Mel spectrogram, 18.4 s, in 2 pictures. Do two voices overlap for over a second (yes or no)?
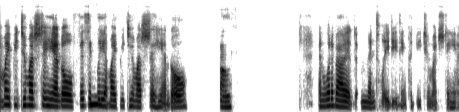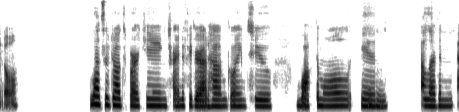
no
